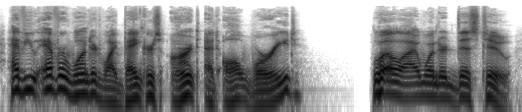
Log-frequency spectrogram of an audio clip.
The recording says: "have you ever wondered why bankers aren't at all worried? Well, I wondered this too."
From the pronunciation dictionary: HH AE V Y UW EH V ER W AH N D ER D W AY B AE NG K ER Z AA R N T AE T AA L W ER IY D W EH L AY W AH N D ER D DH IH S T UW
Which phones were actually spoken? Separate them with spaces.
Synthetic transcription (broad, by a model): HH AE V Y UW EH V ER W AH N D ER D W AY B AE NG K ER Z AA R N T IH T AA L W ER IY D W EH L AY W AH N D ER D DH IH S T UW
